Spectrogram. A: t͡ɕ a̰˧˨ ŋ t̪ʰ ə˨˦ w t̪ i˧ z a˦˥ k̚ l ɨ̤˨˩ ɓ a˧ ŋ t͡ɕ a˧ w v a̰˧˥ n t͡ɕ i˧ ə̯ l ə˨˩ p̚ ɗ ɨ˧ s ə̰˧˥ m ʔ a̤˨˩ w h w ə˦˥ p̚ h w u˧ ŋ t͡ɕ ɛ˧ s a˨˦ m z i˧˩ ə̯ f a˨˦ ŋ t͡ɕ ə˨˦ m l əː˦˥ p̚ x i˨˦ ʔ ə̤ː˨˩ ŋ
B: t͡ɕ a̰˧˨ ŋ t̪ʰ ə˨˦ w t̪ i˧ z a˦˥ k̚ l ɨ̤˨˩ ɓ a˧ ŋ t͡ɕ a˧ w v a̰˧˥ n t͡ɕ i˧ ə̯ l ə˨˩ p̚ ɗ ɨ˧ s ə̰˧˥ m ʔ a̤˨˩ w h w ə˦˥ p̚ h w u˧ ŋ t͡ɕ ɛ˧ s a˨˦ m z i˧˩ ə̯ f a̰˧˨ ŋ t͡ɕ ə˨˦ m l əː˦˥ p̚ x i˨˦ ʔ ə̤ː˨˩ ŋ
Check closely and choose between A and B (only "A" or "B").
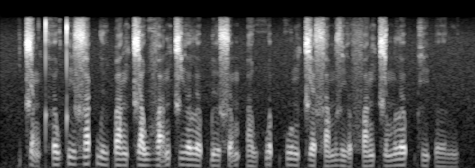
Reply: A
